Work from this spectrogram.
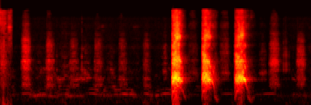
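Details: Dog in a funny compilation giving three loud, sharp barks in quick succession about half a second apart, after a stretch of faint, soft background noises.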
